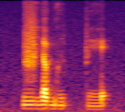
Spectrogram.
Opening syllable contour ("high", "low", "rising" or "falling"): low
